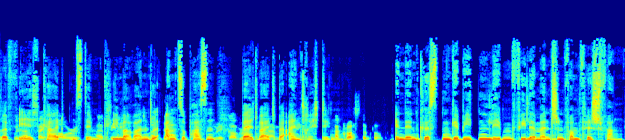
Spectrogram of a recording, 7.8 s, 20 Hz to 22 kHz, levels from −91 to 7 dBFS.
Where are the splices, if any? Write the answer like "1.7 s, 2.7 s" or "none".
4.9 s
